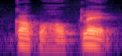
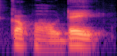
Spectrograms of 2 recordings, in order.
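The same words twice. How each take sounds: First: "Ka po ho gle", ending on a gl cluster; green dialect pronunciation. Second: "Ka po ho date", ending on a plain d sound. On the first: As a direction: say "Ka po ho gle" as green Hmong, last word "gle". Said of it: "the green dialect". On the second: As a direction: model sentence with "date" starting on d, no l. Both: Shown as a demonstration.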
